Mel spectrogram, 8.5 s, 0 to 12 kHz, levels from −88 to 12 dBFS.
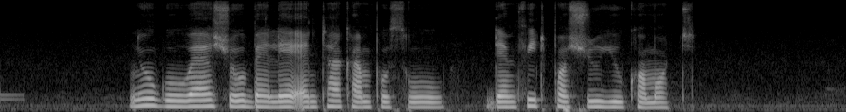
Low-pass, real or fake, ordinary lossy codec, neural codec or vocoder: none; real; none; none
